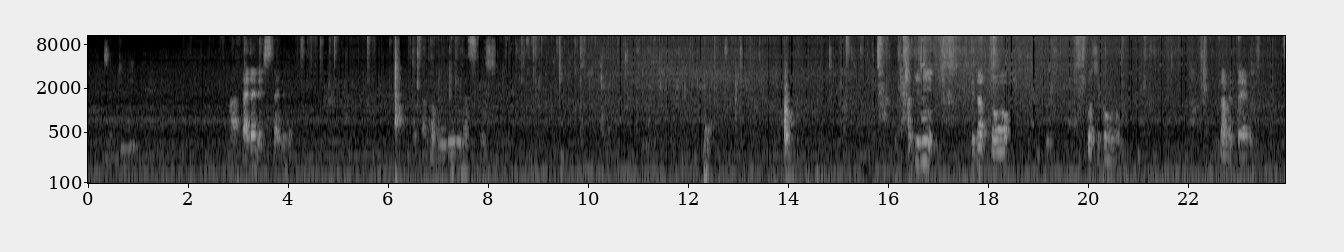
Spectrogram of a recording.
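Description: A spatula scrapes and taps in a frying pan.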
